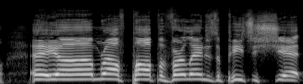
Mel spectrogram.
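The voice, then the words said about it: Imitated caller character voice. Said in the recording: “he sounds like a McDougal.”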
